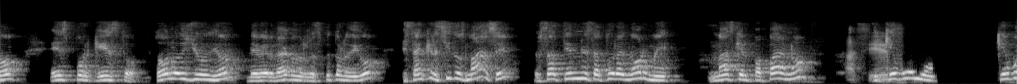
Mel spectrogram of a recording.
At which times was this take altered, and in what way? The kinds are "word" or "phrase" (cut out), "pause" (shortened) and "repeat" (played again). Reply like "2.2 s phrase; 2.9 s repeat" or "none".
1.5 s pause; 3.9 s pause; 5.3 s pause; 8.3 s pause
